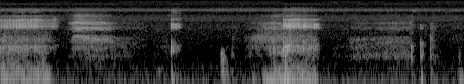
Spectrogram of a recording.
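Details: Soothing adult snoring: deep, rumbling snores on the in-breath, separated by quieter out-breaths, with soft background noise.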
